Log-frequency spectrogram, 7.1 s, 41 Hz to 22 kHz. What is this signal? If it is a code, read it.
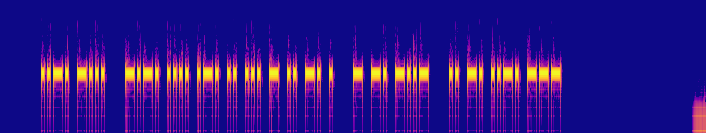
Morse code, heard as a keyed tone, about 40 wpm, 700 Hz. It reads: FB CHRISTINE TNX INFO
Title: Practice QSO - Exchange 3 - More Info - 40wpm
